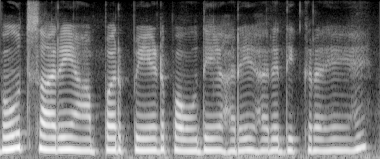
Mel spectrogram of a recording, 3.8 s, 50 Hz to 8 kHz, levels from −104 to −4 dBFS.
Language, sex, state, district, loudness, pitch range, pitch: Hindi, female, Himachal Pradesh, Shimla, -15 LUFS, 215-230 Hz, 215 Hz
